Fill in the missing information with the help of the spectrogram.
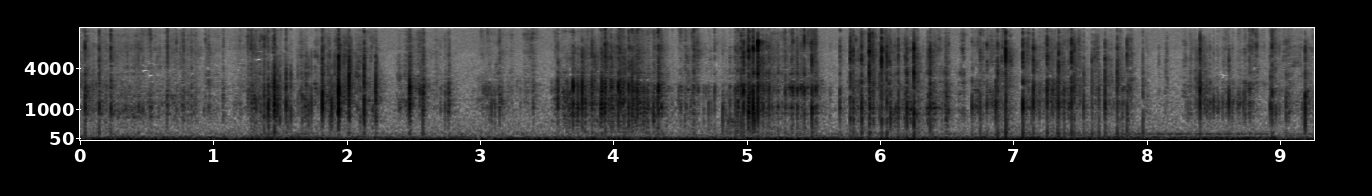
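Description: Fingers scratch and rub the sides of a hand-sized hollow hexagonal box made of thin wooden sticks. The result is a dense, bright, crackling and crinkling scratch with quick dry ticks and brief louder swells, over a steady low hum.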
